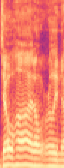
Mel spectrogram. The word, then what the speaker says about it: Doha: Air defense activity reported over, I think it's pronounced Doha. I don't really know how to pronounce that. Doha? Doha? No idea. I'm probably butchering that. Where is Doha? Doha, Qatar. It is Doha?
